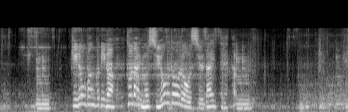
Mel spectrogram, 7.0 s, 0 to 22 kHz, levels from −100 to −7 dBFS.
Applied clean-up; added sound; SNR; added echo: neural separator model SepFormer DNS4.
